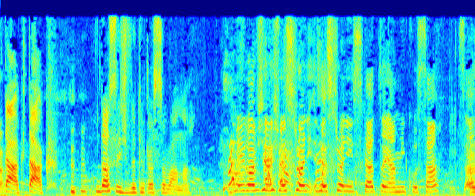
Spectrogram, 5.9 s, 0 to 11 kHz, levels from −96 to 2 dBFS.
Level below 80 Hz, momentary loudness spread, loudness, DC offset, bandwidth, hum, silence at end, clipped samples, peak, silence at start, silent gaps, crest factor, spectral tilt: -42 dBFS; 10 LU; -19 LUFS; under 0.1%; 10.5 kHz; none; 0 s; under 0.1%; -2 dBFS; 0 s; none; 18 dB; -2.5 dB/octave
